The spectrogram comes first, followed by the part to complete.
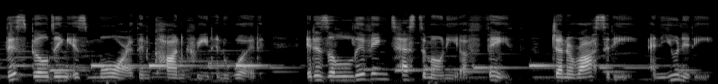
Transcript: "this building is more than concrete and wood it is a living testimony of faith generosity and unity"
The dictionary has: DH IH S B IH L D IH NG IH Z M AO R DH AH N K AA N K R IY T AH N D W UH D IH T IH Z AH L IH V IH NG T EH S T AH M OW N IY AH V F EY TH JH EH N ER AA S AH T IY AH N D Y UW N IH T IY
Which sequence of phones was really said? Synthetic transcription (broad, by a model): DH IH S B IH L D IH NG IH Z M AO R DH AH N K AA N K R IY T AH N W UH D IH T IH Z AH L IH V IH NG T EH S T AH M OW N IY AH V F EY TH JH EH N ER AA S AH T IY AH N Y UW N IH T IY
